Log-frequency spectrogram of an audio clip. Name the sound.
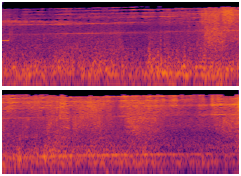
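spaceship crash landing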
